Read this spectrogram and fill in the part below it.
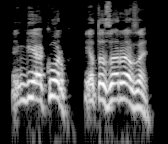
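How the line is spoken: Abrupt, hoarse voice turning firm. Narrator (Russian): Без предисловий начал он, и его голос до этого сипл и обрел твердость

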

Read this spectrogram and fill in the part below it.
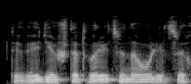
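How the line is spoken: Weary. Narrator (Russian): устало произнес Хейлих

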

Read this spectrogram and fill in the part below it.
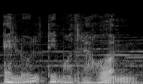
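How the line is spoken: Faint whisper. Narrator (Spanish): le susurró débilmente

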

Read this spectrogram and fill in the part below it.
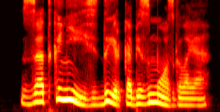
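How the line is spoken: Low growl. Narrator (Russian): Глухо зарычала на нее Хильда

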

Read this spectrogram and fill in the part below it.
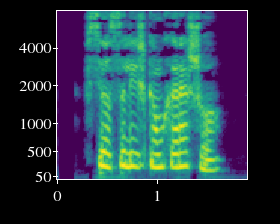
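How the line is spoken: Whispered, near tears. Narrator (Russian): прошептала, чуть ли не плача

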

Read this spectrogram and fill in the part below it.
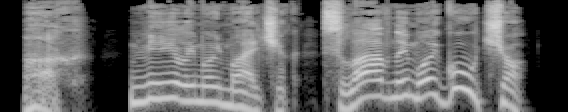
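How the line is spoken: Exclaiming. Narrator (Russian): воскликнул Бувиль

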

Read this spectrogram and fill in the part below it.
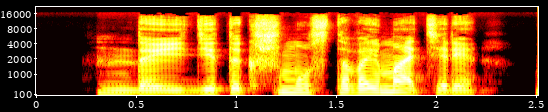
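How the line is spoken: Grumbled. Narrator (Russian): буркнула Щейка

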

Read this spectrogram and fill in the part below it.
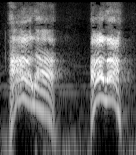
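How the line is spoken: Shouted. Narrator (Italian): gridò ora Stubb, mentre la balena ormai sfinita rilassava la sua furia

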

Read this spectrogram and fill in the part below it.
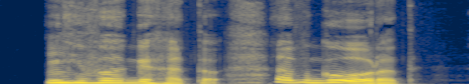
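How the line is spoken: Laughing. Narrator (Russian): рассмеялась Наира

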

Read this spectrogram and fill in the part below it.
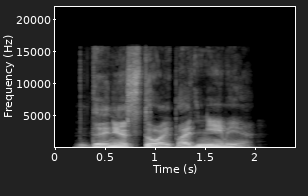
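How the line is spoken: Hoarse shout. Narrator (Russian): хрипло крикнул Заури

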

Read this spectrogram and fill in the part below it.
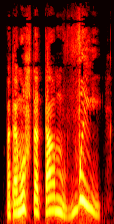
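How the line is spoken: Shouting. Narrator (Russian): закричала я

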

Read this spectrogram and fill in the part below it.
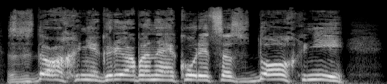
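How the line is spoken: Shouting. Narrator (Russian): кричал я

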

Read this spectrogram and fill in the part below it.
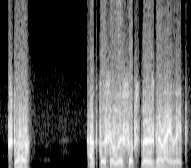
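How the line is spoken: Menacing voice over phone. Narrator (Russian): Грозно вопрошала трубка

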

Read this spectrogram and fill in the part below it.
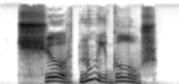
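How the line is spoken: Grumbling. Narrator (Russian): пробурчал Хольгерсон

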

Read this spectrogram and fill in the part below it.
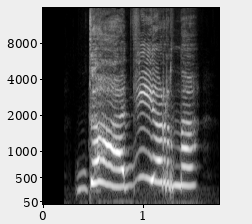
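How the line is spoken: Shouted out. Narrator (Russian): выкрикнула Дженни

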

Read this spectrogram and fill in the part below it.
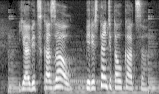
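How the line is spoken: Bark. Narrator (Russian): рявкнул

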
